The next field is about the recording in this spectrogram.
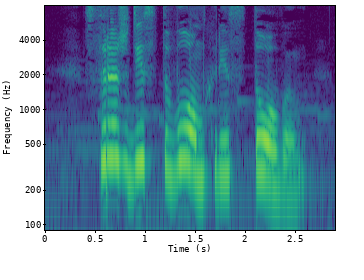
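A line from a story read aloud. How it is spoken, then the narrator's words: Joyful greeting. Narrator (Russian): радостно поздравила хозяев Машенька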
